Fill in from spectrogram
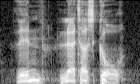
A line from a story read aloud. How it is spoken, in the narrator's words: he growled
